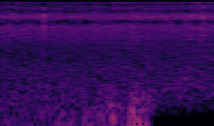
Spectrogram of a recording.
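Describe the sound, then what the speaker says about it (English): Strong outdoor wind buffets the microphone in low, rumbling gusts for about a second before cutting off abruptly into near silence. "It's so windy."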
